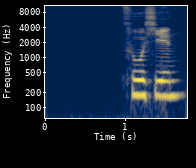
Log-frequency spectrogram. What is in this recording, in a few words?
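"cu1xin1", Chinese; 粗心; そそっかしい、おおざっぱな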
